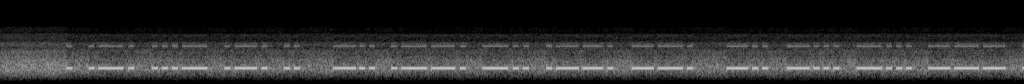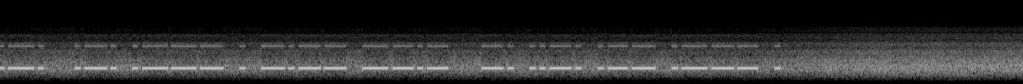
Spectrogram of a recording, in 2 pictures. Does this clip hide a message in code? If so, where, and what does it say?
Yes: Morse code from 0.6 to 18.1 s, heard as a keyed tone, hand-sent with a bug key, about 24 wpm, 760 Hz, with radio static, a narrow filter and room echo. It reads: ERVRI DPDPG DBBOR RJEYQ NFWJE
